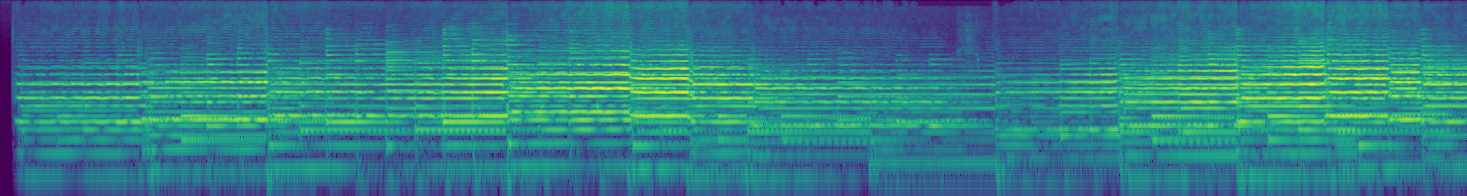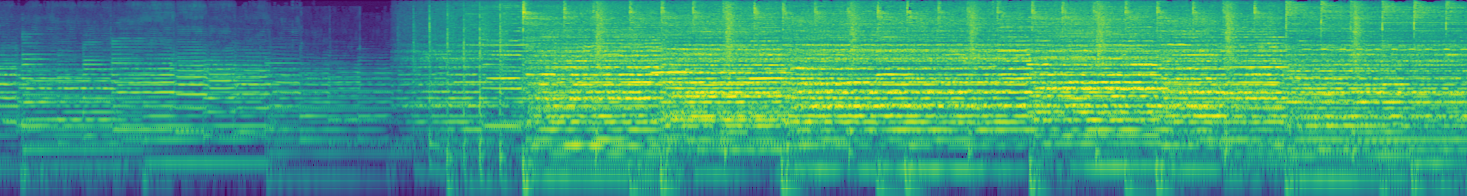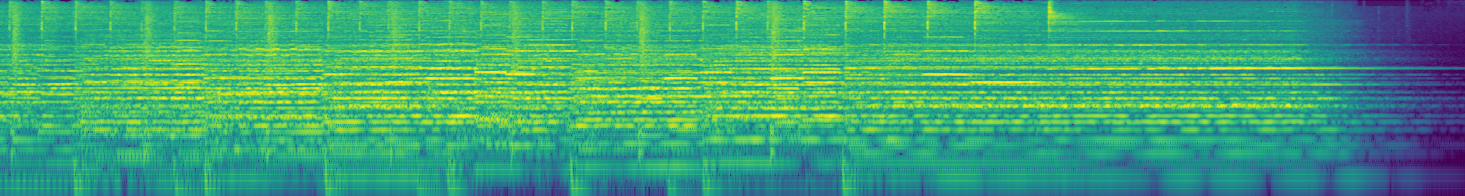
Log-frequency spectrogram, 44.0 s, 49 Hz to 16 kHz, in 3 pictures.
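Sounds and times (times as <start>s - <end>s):
piano in F: 0.0s - 43.7s
brass band playing in F: 0.2s - 43.4s
alphorns in F: 18.6s - 42.8s
yodel choir in F: 18.6s - 43.4s.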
